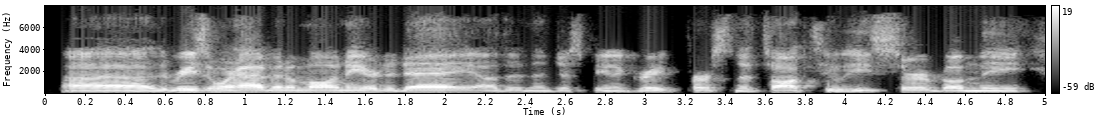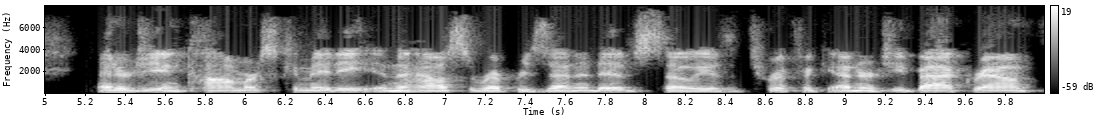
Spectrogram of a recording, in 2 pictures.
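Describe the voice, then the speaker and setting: A man's voice: mid-range voice, no echo, dull audio. A man co-hosting a podcast in a casual, conversational style. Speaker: podcast co-host.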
